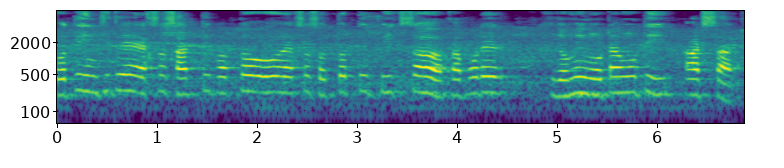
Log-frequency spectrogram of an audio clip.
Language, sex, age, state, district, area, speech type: Bengali, male, 18-30, West Bengal, Uttar Dinajpur, rural, read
